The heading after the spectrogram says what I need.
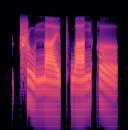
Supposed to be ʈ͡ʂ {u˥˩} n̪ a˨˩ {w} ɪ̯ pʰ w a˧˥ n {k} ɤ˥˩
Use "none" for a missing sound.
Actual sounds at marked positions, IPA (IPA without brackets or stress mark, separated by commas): u˥˩, none, k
